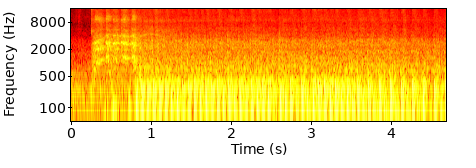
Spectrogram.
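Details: 2024 Yamaha YZ450F single-cylinder after water spout and coolant sensor replacement, app showing no diagnostic codes before and after start. Catches after a brief crank and settles into a steady, even thumping idle; healthy.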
